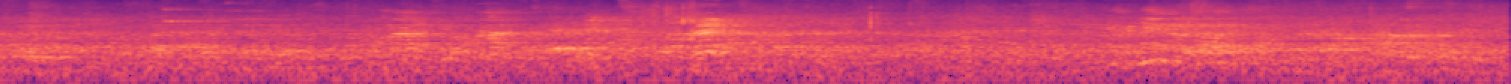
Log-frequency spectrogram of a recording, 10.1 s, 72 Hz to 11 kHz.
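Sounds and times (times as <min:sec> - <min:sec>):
murmur of voices in a hall: 0:00.0 - 0:10.0.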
